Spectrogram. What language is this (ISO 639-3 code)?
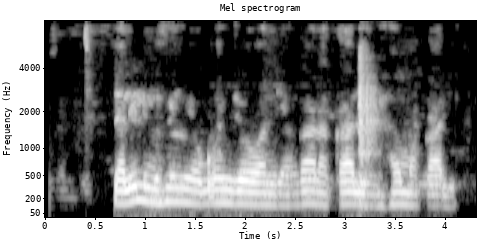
swa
